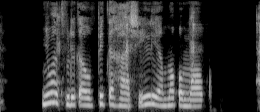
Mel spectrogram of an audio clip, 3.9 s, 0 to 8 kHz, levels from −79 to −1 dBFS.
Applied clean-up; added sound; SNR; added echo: neural mask model Resemble Enhance denoiser.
